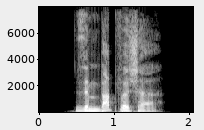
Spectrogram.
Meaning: inflection of simbabwisch: 1. strong/mixed nominative masculine singular 2. strong genitive/dative feminine singular 3. strong genitive plural
- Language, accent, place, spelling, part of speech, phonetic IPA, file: German, Germany, Berlin, simbabwischer, adjective, [zɪmˈbapvɪʃɐ], De-simbabwischer.ogg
